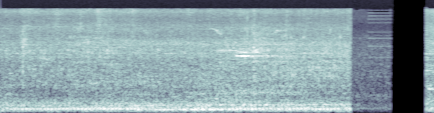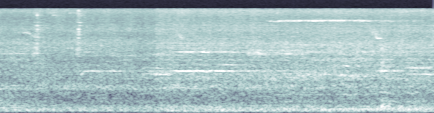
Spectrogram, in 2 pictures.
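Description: Steady outdoor street background with traffic noise and a low engine-like hum, cut off to silence for about half a second a little before the middle, then resuming.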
